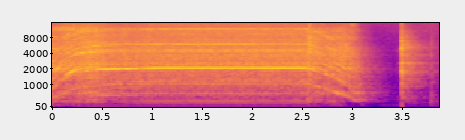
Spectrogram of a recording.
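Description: Milwaukee M18 Fuel cordless table saw fitted with a dado blade stack, running loud and steady with a high whine for about two and a half seconds, then spinning down, followed by a couple of sharp knocks.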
